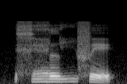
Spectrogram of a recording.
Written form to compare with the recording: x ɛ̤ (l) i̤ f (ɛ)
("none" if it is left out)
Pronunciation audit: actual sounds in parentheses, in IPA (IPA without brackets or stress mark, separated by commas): l, e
